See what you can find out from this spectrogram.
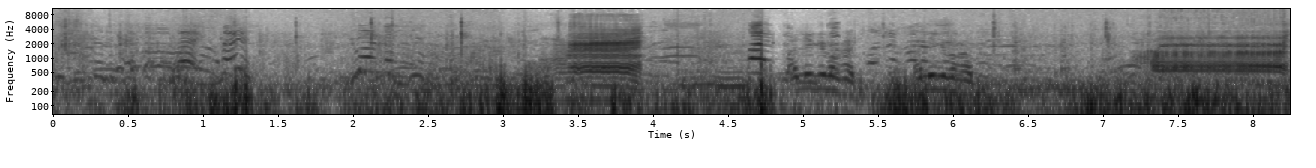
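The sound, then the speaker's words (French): Livestock gathering to drink at a pastoral watering station in Chad, with a couple of clear bleating calls rising over a constant bustle of animals and people talking throughout. “vraiment beaucoup, beaucoup de bétail qui viennent s'abreuver ici.”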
